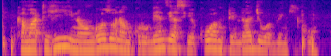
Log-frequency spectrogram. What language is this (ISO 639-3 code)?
swa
